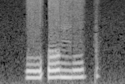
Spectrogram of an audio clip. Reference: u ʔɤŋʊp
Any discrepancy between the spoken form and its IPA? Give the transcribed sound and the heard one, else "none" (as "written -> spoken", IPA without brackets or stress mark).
ʊ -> u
